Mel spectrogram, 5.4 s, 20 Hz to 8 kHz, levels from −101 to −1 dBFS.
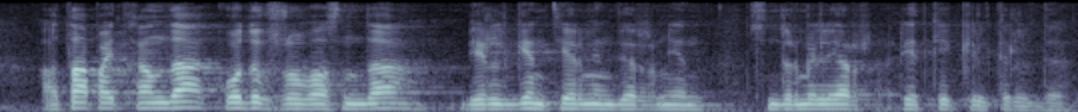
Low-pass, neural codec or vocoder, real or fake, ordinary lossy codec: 7.2 kHz; none; real; none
